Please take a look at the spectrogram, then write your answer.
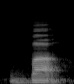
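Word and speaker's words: باء: The next one is Ba. That's the symbol, that's the way it's written. And let's put it in English as B-double-A.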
